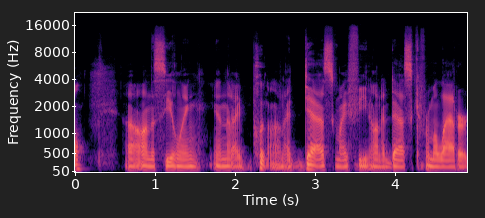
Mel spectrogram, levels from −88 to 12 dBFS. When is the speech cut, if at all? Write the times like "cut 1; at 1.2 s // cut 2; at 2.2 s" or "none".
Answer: cut 1; at 1.9 s // cut 2; at 2.4 s // cut 3; at 3.3 s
